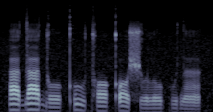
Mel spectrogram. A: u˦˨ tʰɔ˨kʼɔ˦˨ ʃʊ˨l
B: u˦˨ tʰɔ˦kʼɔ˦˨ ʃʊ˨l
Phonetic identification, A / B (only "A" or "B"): B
